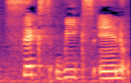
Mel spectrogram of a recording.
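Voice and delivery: ordinary talk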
